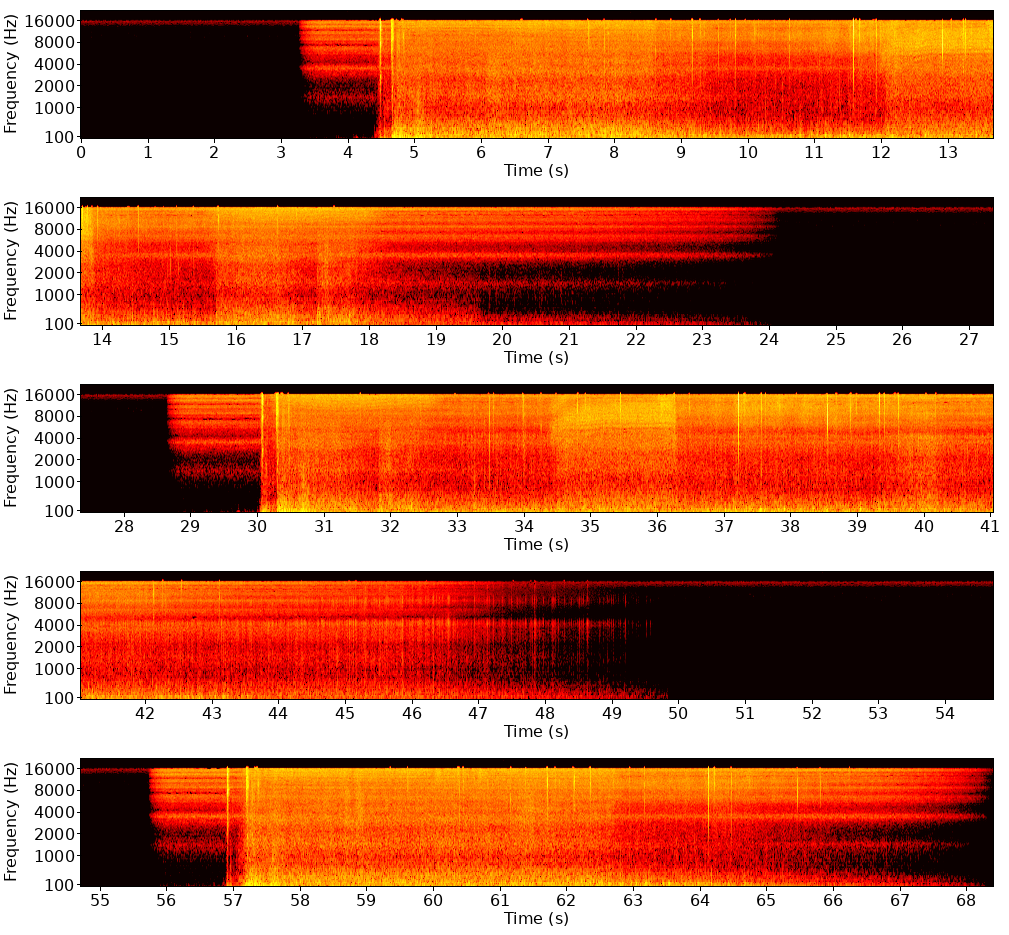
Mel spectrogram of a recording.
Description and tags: A flamethrower is used three times.
flame-thrower, flame, AudioDramaHub, burn, flames, fire, flamethrower, burning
